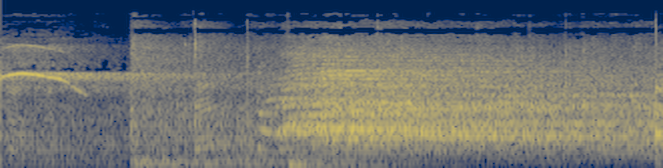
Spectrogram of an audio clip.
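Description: Volleyball rally: a couple of dull thuds of the ball being struck, about one and two seconds in, followed by loud, overlapping shouts from players and onlookers.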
